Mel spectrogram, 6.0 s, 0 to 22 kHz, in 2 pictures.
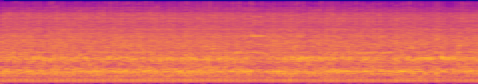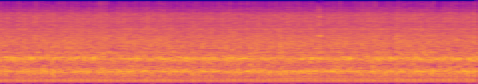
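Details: Front-tine rototiller after swapping its old 3hp Briggs & Stratton for a 4hp Briggs & Stratton lawnmower engine: busy, buzzy single-cylinder running at a steady speed, even with no surging; running normally.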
